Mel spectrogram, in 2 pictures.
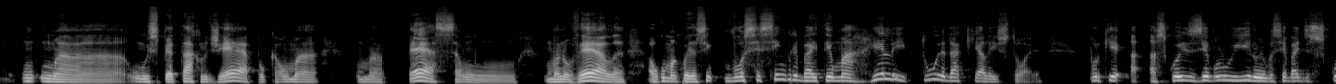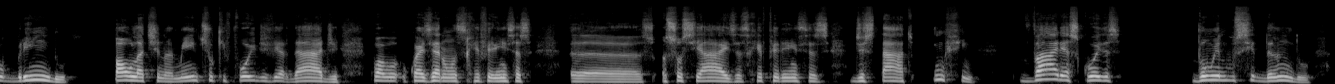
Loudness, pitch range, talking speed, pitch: -25 LUFS, 130-180 Hz, 120 wpm, 160 Hz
